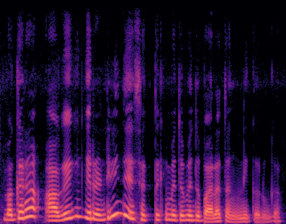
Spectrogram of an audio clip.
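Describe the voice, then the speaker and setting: A woman's voice: fairly high pitch, huge pitch swings, racing, gravelly, mellow, no room sound, exaggerated voice. A woman voicing a playful young man who teases his family. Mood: teasing. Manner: bantering, teasing.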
